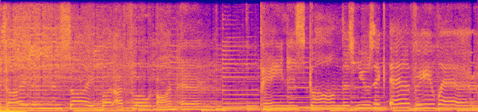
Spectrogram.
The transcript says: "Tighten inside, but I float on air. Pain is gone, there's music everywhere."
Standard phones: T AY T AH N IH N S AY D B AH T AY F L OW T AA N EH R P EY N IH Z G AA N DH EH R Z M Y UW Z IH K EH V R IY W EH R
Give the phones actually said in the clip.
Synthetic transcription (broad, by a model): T AY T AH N IH N S AY D B AH T AY F L OW T N EH R P EY N IH Z G AA N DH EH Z M Y UW Z IH K EH V R IY W EH R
